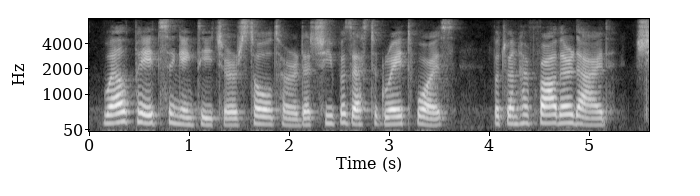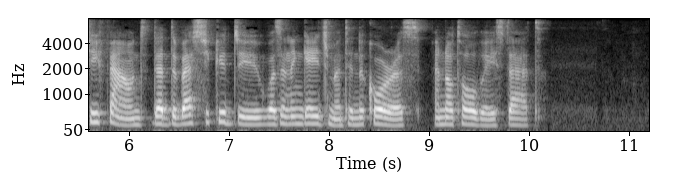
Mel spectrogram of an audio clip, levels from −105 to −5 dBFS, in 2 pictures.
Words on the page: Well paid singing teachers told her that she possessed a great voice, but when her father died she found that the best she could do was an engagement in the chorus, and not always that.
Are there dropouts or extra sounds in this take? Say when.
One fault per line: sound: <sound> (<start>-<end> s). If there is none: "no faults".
no faults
